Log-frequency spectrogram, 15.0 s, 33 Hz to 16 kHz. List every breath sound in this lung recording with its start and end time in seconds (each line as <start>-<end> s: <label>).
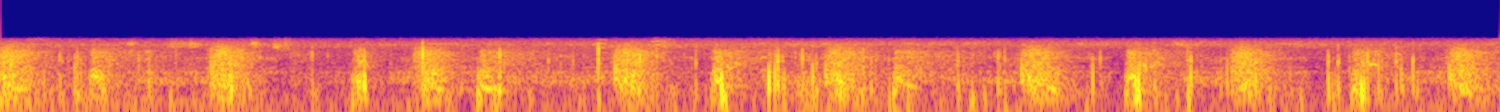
1.96-2.70 s: exhalation
4.10-4.66 s: inhalation
4.72-5.29 s: exhalation
6.09-6.65 s: inhalation
7.06-7.62 s: exhalation
7.06-7.62 s: crackles
7.68-8.24 s: inhalation
8.29-8.85 s: exhalation
8.29-8.85 s: crackles
10.21-10.95 s: inhalation
11.27-12.01 s: exhalation
12.22-12.96 s: inhalation
13.45-14.19 s: exhalation
13.57-14.07 s: wheeze
14.50-15.00 s: inhalation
